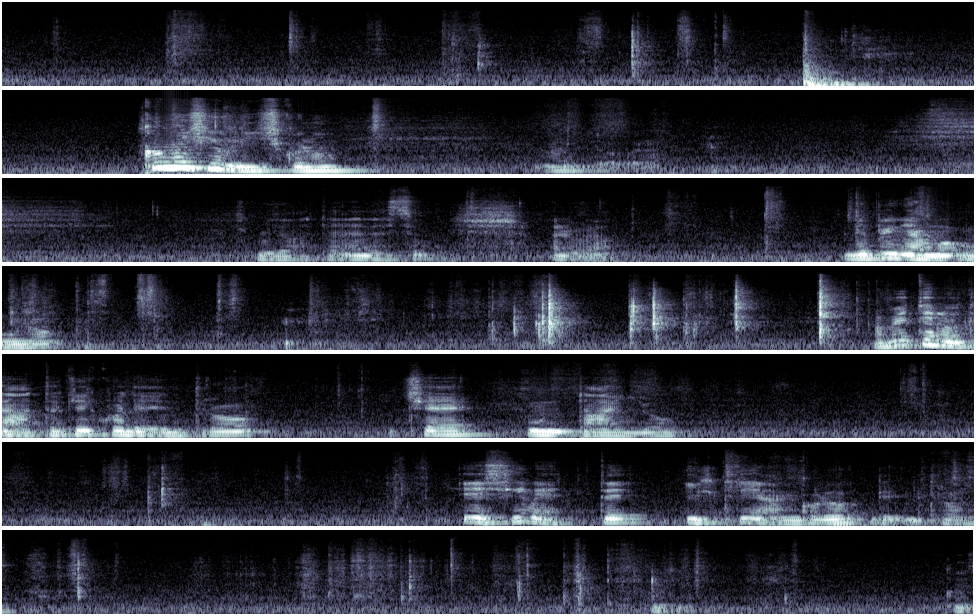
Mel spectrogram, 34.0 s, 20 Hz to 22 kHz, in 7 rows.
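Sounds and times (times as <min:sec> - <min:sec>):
paper rustling: 0:13.0 - 0:18.4, 0:23.9 - 0:26.5, 0:28.2 - 0:33.2
paper crinkles and taps: 0:16.1 - 0:19.0
paper crackles: 0:28.8 - 0:33.2.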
